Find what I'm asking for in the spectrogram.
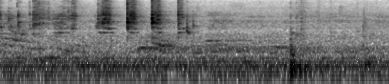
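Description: A metal spoon adds ginger, garlic and cumin paste to a pan, giving a quick run of bright clinks and scrapes, then a few softer taps and squishy stirring sounds.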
